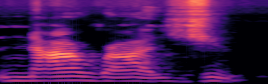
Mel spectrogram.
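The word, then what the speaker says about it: Nahrahdju: that's how it's pronounced the dj like that part has to be pronounced jew so pick it apart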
